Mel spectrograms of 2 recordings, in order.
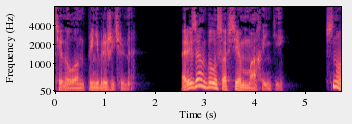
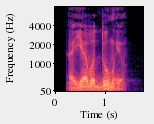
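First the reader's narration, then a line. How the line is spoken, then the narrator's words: Angry interruption. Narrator (Russian): сердито перебил князь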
